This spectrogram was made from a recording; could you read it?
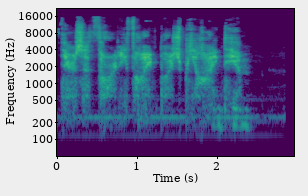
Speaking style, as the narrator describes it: He whispered to Sylvie

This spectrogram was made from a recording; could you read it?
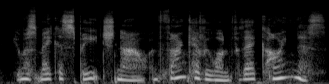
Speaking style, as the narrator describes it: whispered the station master in Peter's ear

